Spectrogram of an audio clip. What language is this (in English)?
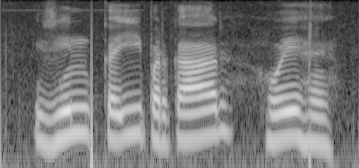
Magahi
